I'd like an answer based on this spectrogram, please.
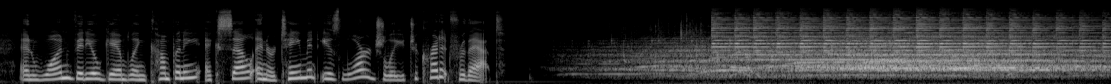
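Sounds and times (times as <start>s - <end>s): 
speech: 0.2s - 5.1s
New York Stock Exchange opening bell ringing: 7.1s - 11.1s.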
